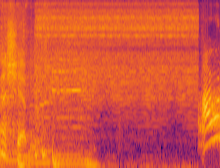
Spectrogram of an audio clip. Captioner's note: bicycle wheel spinning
